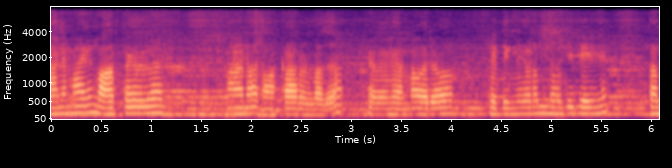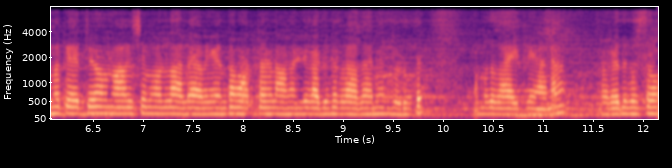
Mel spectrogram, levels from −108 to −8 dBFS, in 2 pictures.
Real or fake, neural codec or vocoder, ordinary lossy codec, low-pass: fake; codec, 32 kHz, 1.9 kbps, SNAC; none; 7.2 kHz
